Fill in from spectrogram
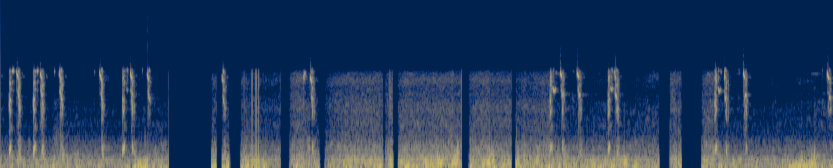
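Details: At a nest in Łódź, Poland, a female peregrine falcon summons her absent mate for the changeover, giving bursts of sharp, grating notes with a break in the middle, over steady low hum.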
